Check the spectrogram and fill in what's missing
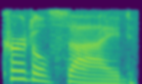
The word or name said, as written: Douglas of Kirtleside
